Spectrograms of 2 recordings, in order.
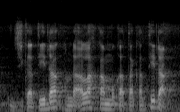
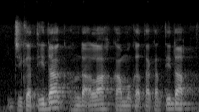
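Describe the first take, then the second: Both takes have the same delivery.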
